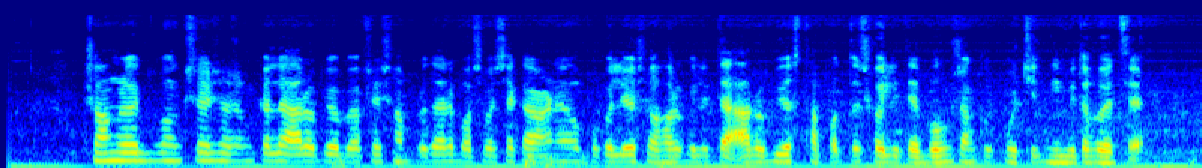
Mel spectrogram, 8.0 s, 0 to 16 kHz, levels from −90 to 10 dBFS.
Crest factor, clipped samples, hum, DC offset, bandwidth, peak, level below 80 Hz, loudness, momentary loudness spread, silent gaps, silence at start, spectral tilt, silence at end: 20 dB; under 0.1%; none; under 0.1%; 11.5 kHz; -12 dBFS; -48 dBFS; -31 LUFS; 9 LU; none; 0.05 s; -7 dB/octave; 0 s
